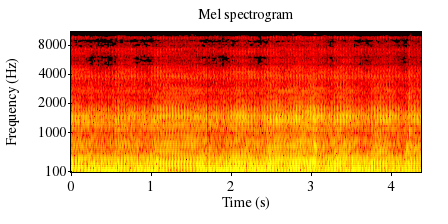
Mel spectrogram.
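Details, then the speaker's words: Moto Morini 250 2c twin at steady idle: a regular hard knock every revolution over the exhaust beat. The cause was big end play from a big end cap fitted 180° out, so its teeth weren't meshing. "he discovered a big end cap put on 180° out this means the teeth weren't meshing and introduced the big end play that could be heard"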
